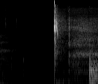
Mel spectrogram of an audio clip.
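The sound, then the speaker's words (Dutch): A quiet pause, then a sharp wet click as lips meet a glass, followed by a soft slurping sip and a brief breathy gulp of water. No talking. “Neem even een slokje water.”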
